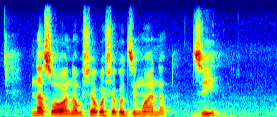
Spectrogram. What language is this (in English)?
Tsonga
